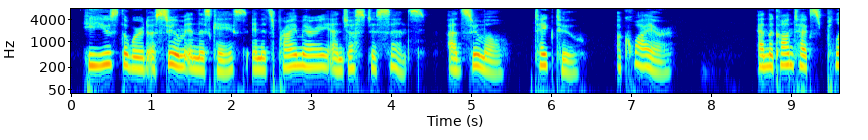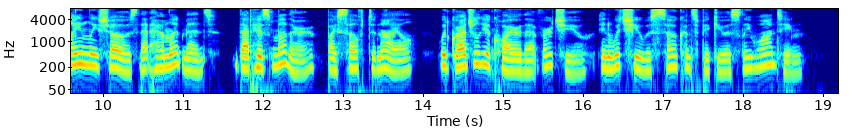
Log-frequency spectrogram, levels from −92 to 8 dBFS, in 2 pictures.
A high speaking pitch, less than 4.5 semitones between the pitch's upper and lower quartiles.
No: high, 195 Hz; average, 4.8 semitones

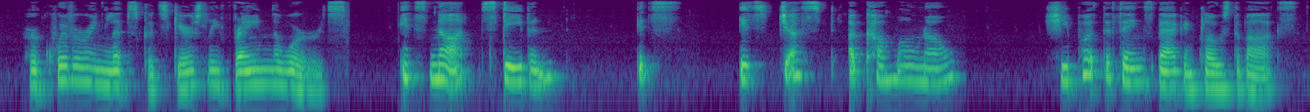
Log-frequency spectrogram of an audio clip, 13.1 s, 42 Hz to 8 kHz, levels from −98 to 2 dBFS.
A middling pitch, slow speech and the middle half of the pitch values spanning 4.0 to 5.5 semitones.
Yes: medium, 155 Hz; slow, 115 wpm; average, 4.7 semitones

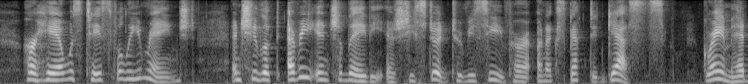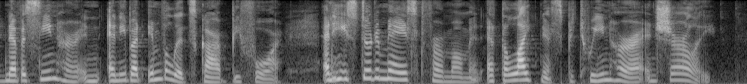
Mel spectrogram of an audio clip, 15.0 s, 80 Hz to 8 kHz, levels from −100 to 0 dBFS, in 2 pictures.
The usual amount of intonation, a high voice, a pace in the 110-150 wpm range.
No: average, 4.3 semitones; high, 220 Hz; average, 180 wpm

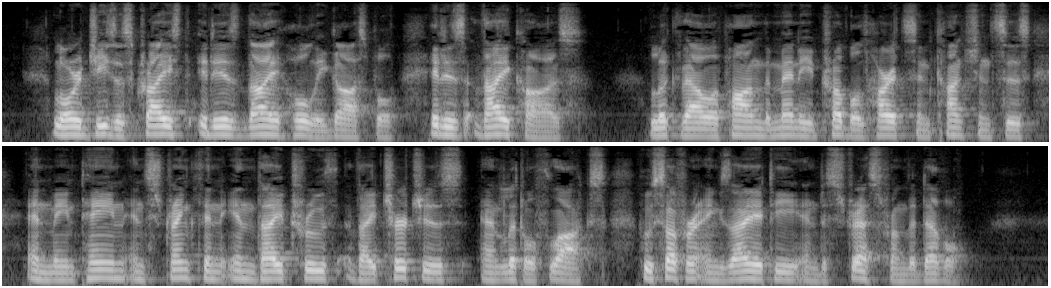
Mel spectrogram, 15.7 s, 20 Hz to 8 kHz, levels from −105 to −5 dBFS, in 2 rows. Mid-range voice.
No: low, 115 Hz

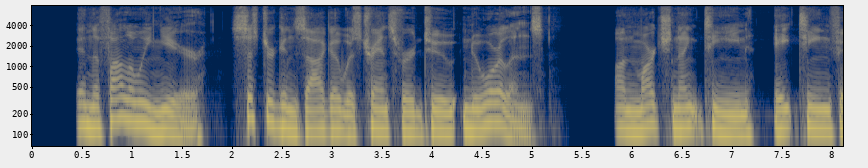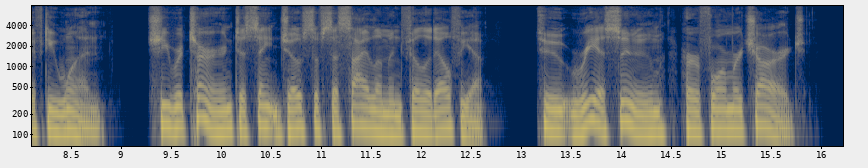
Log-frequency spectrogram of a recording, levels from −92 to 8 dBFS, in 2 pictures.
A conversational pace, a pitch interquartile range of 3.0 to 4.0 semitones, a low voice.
No: slow, 105 wpm; average, 3.5 semitones; low, 115 Hz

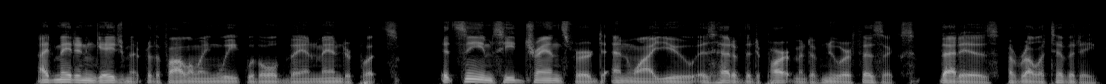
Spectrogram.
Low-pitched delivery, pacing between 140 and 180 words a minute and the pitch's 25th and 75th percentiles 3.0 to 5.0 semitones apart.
Yes: very low, 75 Hz; average, 165 wpm; average, 4.2 semitones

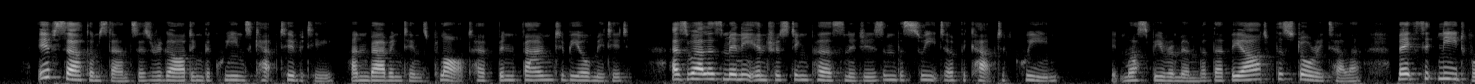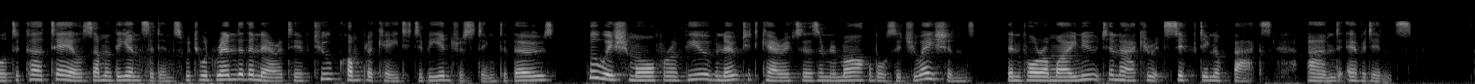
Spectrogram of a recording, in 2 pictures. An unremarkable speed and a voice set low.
No: average, 170 wpm; high, 190 Hz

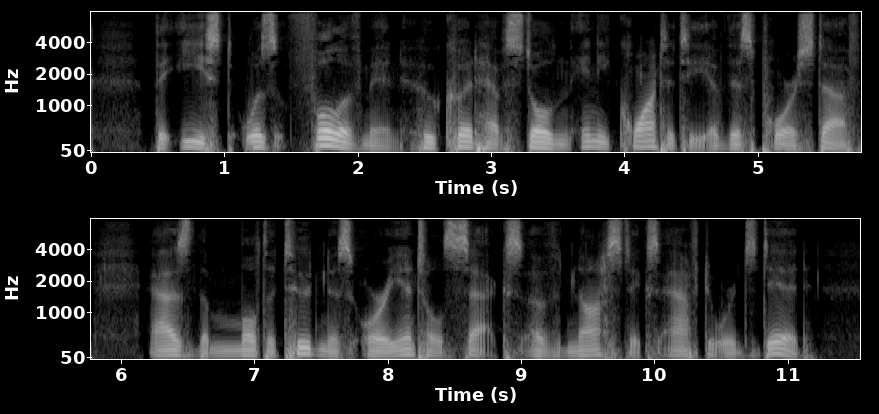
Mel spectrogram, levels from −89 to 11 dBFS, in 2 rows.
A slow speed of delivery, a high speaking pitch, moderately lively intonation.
No: slow, 130 wpm; very low, 95 Hz; average, 4.7 semitones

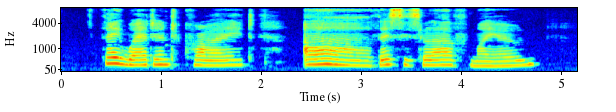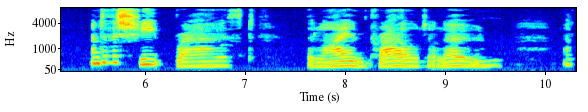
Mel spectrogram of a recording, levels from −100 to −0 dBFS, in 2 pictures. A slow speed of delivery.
Yes: slow, 105 wpm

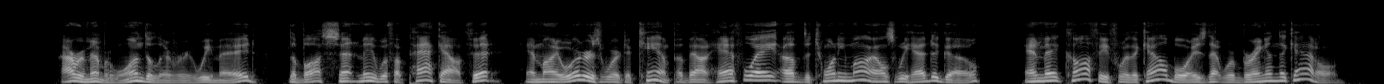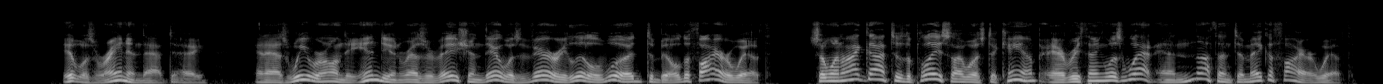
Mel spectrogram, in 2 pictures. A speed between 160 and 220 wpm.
Yes: average, 185 wpm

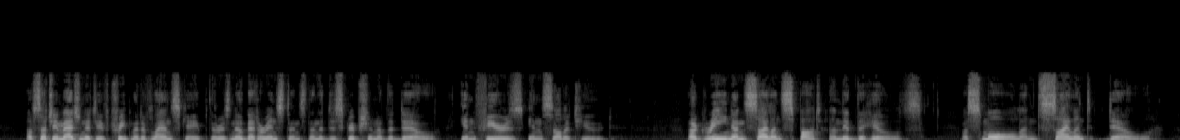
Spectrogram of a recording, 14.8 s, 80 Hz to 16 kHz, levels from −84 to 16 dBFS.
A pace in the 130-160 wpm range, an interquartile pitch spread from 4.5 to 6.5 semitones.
Yes: average, 140 wpm; average, 5.2 semitones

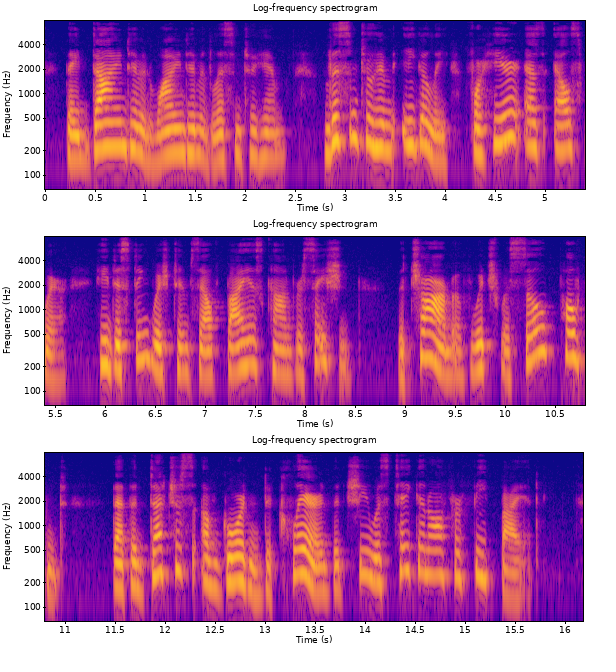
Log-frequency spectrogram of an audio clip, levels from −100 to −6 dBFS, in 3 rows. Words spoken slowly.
No: average, 170 wpm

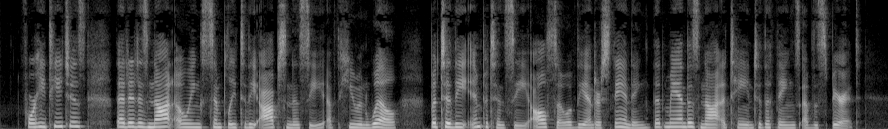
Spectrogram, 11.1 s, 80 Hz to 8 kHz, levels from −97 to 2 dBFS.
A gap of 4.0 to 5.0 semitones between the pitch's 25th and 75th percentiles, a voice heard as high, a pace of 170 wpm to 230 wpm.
Yes: average, 4.4 semitones; high, 205 Hz; average, 190 wpm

